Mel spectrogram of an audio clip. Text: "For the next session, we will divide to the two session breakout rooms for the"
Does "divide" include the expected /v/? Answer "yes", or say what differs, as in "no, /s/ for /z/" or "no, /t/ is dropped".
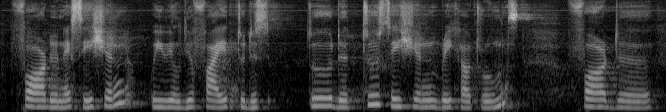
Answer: no, /f/ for /v/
